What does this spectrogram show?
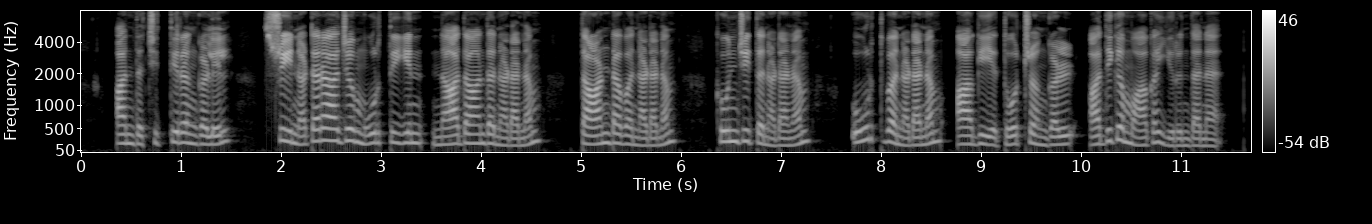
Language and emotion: Tamil, neutral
